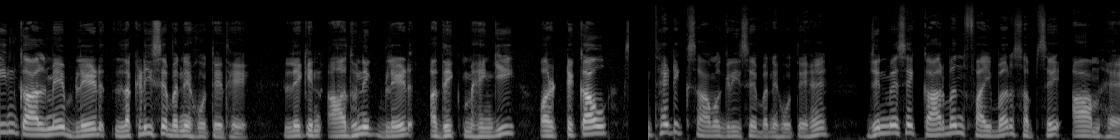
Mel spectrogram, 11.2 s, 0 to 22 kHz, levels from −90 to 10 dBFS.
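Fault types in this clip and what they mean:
input switched to a poorer device: sound tops out near 11.6 kHz until 6.49 s, then a 200 ms gap with level and noise shifts, likely a device change, not filtering.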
